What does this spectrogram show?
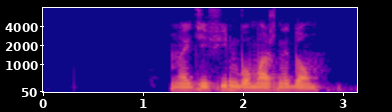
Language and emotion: Russian, neutral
